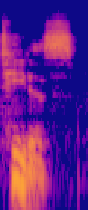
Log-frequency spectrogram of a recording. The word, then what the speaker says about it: Titus: I absolutely hate the fact that his name is pronounced Titus.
